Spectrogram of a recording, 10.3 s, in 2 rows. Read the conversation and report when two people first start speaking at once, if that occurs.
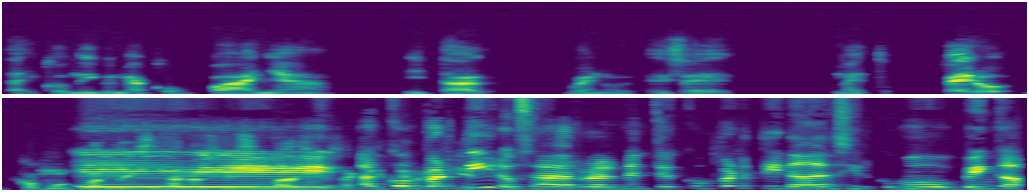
5.5 s

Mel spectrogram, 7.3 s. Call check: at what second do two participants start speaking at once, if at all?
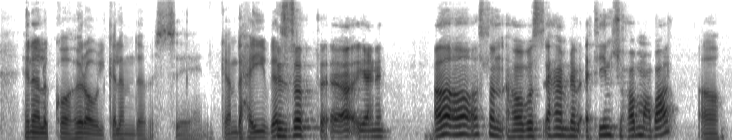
none

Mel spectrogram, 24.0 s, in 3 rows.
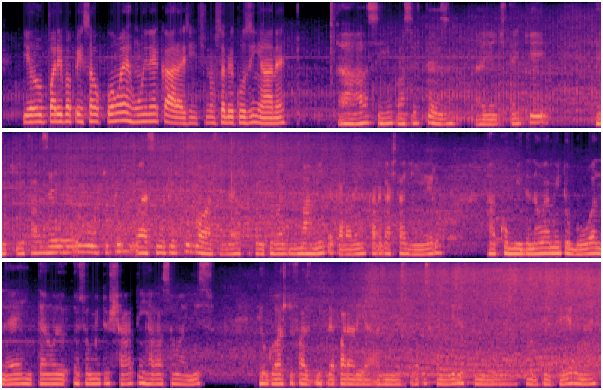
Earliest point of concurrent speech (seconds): none

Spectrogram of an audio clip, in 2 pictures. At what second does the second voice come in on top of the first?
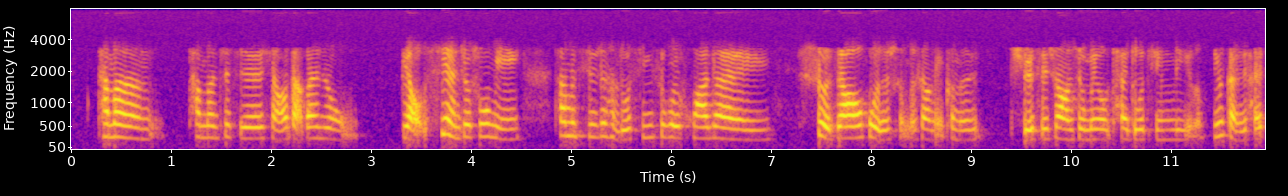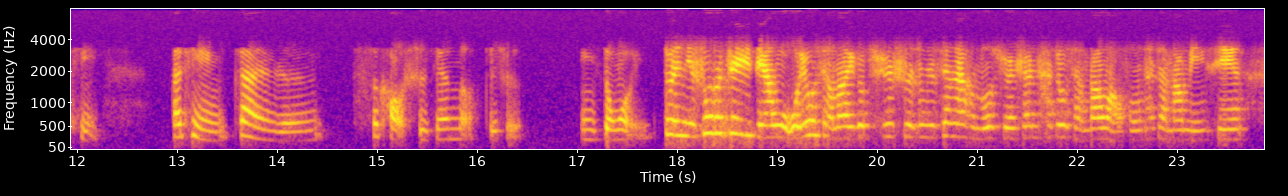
none

